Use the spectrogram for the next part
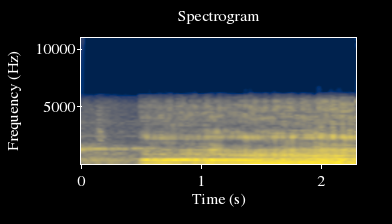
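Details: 8-month-old American Bulldog snoring while asleep, very tired: low, rumbling buzzy breath noise growing louder and steadier after the first half second.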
